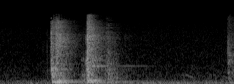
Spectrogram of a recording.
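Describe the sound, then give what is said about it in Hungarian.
An office door opens as someone enters, with two quick, solid clunks in close succession, followed by a quiet hush with no one speaking. “Feje felett a falról Sándor király nézett barátságtalanul az ajtóra és az ajtón belépőkre.”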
